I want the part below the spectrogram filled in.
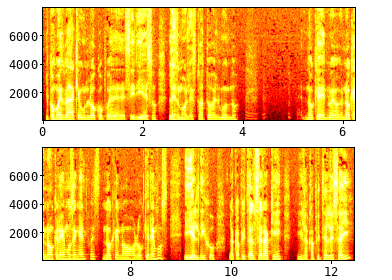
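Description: A man's voice: medium pitch, steady tone, normal speed. A male pastor preaching a sermon in a folksy, joking way, full of rhetorical questions and asides to the congregation.

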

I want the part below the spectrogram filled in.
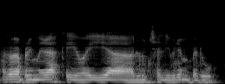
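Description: A man's voice: on the low side, monotone, fast. A young man with a Peruvian accent, co-hosting a casual gaming podcast and telling stories in crude, slangy chat. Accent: Peruvian Spanish. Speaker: podcast co-host. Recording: dull lo-fi podcast audio.

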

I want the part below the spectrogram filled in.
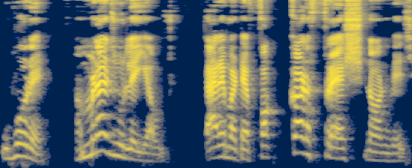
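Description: A jolly papa crow from a children's tale coaxes and teases in a lifted, bright voice, played by a woman storyteller. He talks in a playful, cajoling way. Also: big pitch swings, brisk, exaggerated voice. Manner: cajoling, teasing, higher than her narration. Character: jovial, wheedling father crow.

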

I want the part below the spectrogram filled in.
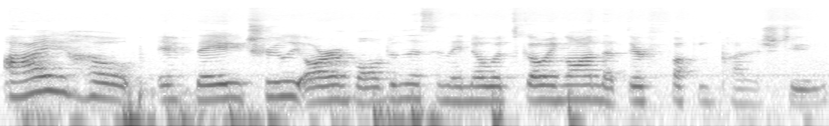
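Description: A woman's voice: mid-range voice, moderate pace, a little hiss or hum, poor audio. A tired young woman co-hosting a casual true-crime podcast, rambling, swearing and restarting her sentences. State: tired, yawning. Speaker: podcast co-host.

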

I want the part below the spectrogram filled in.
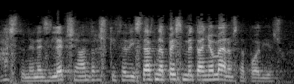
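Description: An actress playing the wife's calm, teasing friend in an old comedy film, coaxing and soothing. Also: female voice, medium pitch, natural voice. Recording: roomy old film soundtrack with hiss.

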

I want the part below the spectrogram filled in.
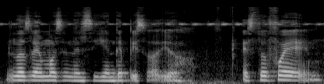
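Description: Young Mexican woman, story host; gravelly, mellow, flat delivery, candid and conversational. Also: medium pitch, moderate pace. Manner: candid, conversational, reports dialogue directly. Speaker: host telling her own story. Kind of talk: personal storytelling.

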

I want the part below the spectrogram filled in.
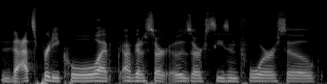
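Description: A woman's voice: sits low, flat delivery, moderate pace. A woman co-hosting a podcast, chatting casually, blunt and rambling, swearing often. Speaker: podcast co-host. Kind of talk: casual chat.

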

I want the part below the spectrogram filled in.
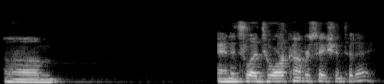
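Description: On this lo-fi clip with the highs cut off, the man's medium-pitched voice is darkish with a breathy edge, and he keeps a measured pace. He's in his fifties, from Long Island with a New York accent, an earnest interview guest in a conversation who often repeats words mid-search for phrasing.

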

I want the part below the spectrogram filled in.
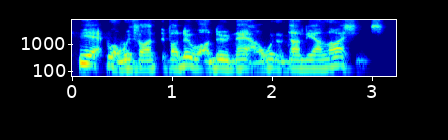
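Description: Older man, husky and close-miked, rambling guest recalling the past. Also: mid-range voice, quick pace, dry recording, low-quality recording. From London. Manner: rambling, frequent restarts and fillers. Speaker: boxing promoter. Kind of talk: interview, reminiscing.

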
